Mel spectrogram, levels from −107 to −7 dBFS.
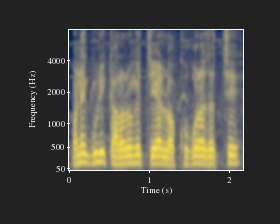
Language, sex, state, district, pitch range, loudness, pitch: Bengali, male, West Bengal, Alipurduar, 155-170 Hz, -14 LUFS, 160 Hz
